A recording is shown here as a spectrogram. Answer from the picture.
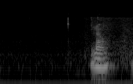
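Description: Quiet room tone broken by a single short, sharp click about halfway through, followed by a man's voice saying "now".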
